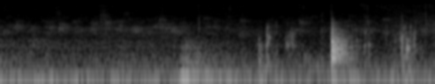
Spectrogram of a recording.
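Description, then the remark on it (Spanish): Someone takes a few quiet sips of water, with soft wet mouth sounds, a swallow and a brief clink near the end, with no talking. “voy a beber un poquito de agua.”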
